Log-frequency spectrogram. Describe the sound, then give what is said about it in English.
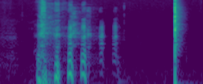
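A brief burst of chuckling gives way to a pause, then one sharp, loud hand clap rings out on its own near the end. “We haven't even done the clap yet, which means it's going to be hard for you to...”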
